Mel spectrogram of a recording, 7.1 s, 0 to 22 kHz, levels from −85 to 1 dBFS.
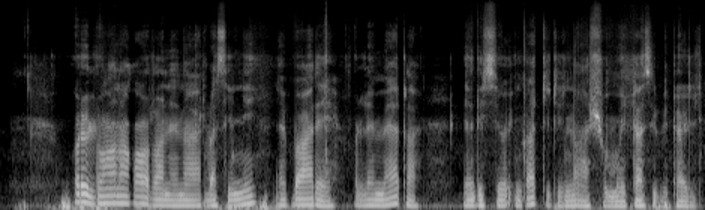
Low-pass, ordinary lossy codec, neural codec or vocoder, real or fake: none; none; codec, 44.1 kHz, 7.8 kbps, DAC; fake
